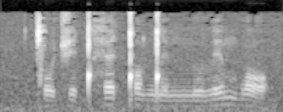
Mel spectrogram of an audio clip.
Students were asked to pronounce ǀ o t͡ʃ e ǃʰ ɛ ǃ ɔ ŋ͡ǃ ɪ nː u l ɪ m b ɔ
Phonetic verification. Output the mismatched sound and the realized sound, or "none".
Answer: none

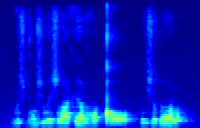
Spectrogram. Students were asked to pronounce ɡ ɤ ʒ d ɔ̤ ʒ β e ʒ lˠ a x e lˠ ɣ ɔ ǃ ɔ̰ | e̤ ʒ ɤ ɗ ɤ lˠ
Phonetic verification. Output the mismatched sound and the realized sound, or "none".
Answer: none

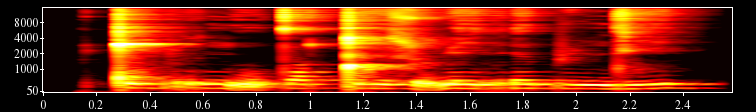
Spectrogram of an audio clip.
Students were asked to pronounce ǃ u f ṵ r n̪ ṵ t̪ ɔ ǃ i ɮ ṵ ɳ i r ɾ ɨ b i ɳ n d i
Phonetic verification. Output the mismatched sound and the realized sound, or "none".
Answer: f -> b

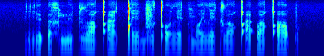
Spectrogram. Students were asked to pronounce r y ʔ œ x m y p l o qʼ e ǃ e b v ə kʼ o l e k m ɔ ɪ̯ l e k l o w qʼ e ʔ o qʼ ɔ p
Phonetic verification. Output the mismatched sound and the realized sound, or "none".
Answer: none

